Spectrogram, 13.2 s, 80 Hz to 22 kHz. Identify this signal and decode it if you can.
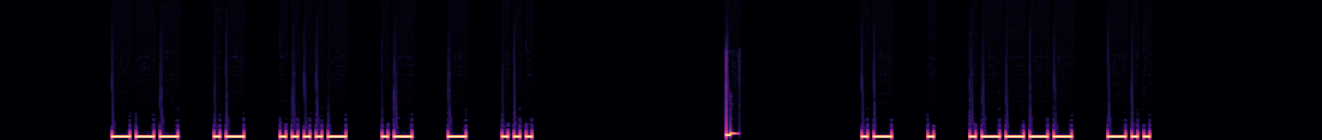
Morse code, heard as a keyed tone, about 20 wpm, spaced as for 14 wpm, 700 Hz. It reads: OA4ATS AE1D
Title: 082 Lesson 14g - Number 2 - Call Signs 20wpm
